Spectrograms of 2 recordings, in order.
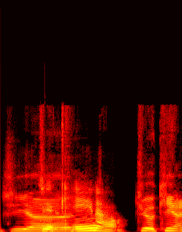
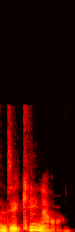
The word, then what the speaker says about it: Giacchino: Well, the director, I'm going to get the name right, Michael Giacchino.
